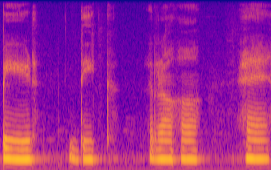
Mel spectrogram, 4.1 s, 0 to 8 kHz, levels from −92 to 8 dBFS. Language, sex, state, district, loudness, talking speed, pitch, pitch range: Hindi, male, Haryana, Rohtak, -16 LUFS, 60 wpm, 130 Hz, 130-135 Hz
